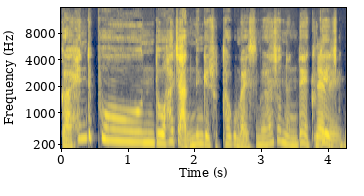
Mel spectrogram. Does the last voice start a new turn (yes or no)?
no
